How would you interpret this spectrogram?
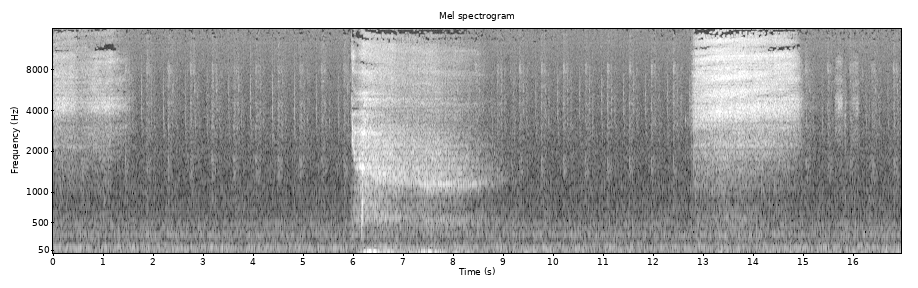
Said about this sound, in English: That's box breathing. Okay. That's box breathing. You do 4-4-4.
